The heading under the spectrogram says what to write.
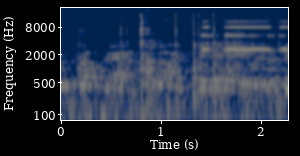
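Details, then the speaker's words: Whirlpool Kenmore electric dryer with a mechanical timer that won't turn on: probe clicks, then a steady high-pitched multimeter continuity beep testing the timer contacts, reading zero; circuit closed, timer good. "that reading zero on my multimeter and you hear the beeping noise that means it has continuity so it's good"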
